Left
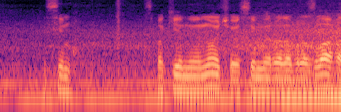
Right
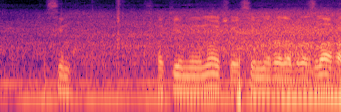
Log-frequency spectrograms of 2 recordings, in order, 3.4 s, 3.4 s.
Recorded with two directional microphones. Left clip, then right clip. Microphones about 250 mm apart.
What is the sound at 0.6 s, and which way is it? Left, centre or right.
Speech, centre.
